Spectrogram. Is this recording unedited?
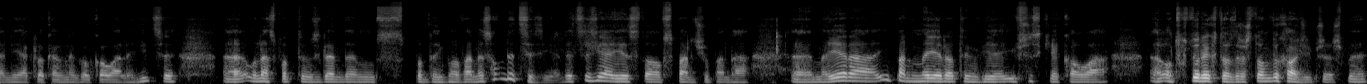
yes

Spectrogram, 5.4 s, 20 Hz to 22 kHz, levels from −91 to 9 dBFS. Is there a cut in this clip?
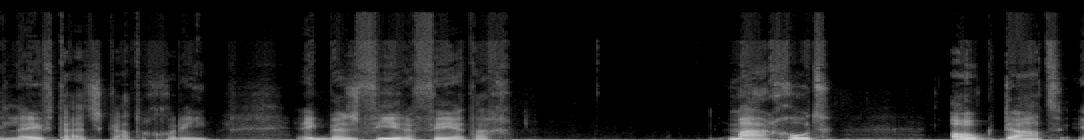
yes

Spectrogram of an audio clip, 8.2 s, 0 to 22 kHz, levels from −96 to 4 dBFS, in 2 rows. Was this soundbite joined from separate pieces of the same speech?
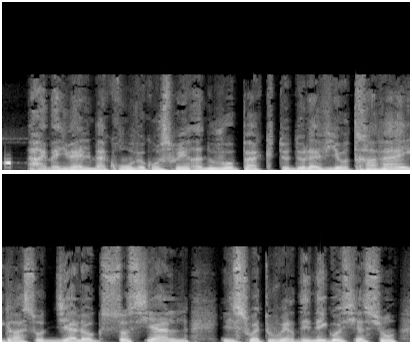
yes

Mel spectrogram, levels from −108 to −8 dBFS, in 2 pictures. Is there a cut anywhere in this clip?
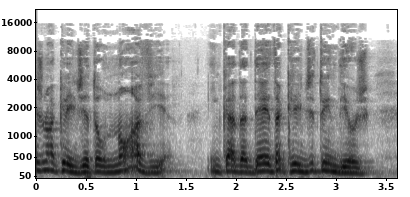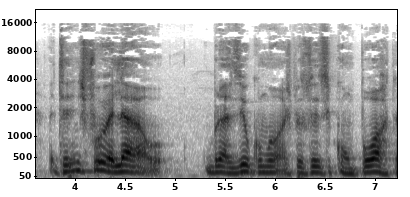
no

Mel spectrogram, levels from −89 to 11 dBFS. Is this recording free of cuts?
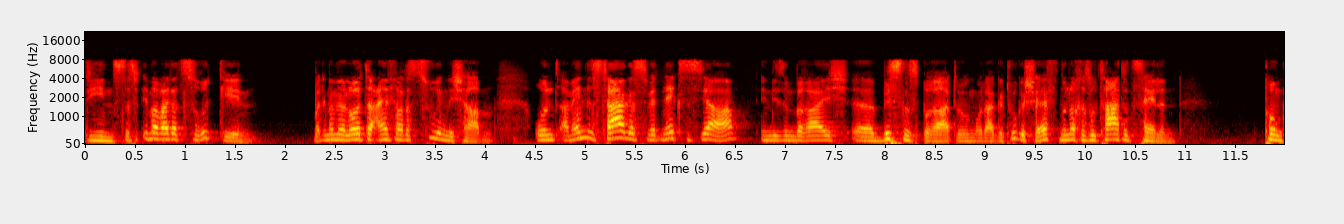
yes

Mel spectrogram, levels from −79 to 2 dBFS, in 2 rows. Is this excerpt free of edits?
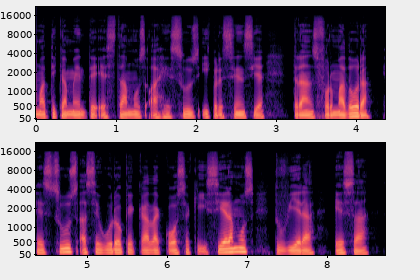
no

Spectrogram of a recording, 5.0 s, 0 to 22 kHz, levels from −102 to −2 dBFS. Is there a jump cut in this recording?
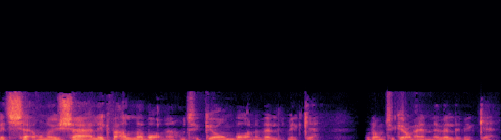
no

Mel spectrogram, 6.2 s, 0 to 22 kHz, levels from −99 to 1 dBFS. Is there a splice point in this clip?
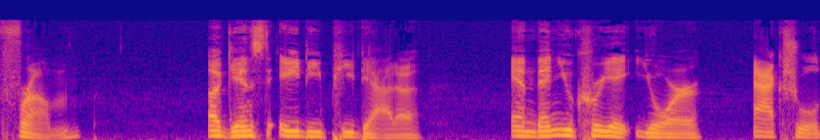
no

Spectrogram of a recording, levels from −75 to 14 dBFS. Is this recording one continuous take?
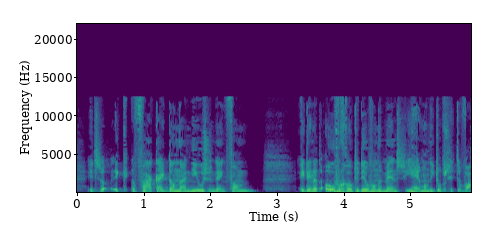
yes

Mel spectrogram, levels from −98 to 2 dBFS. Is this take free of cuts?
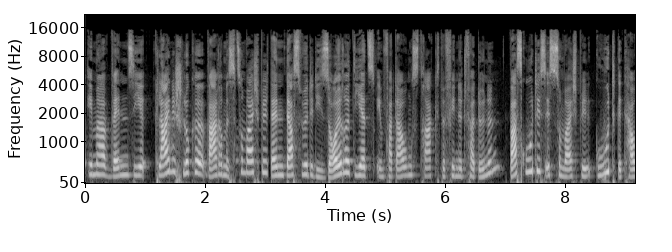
no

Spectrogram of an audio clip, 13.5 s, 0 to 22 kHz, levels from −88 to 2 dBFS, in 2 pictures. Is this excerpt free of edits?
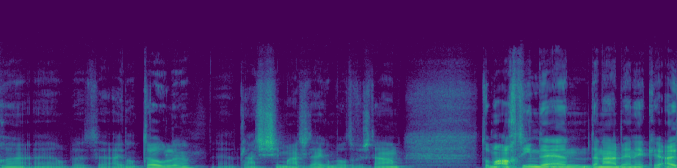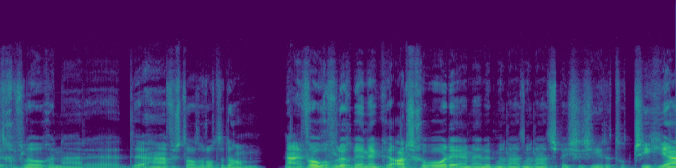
no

